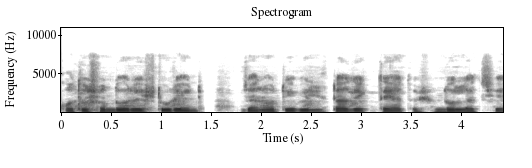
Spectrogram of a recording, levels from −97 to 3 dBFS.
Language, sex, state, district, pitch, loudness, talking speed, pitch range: Bengali, male, West Bengal, North 24 Parganas, 120 Hz, -22 LUFS, 160 wpm, 115-125 Hz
